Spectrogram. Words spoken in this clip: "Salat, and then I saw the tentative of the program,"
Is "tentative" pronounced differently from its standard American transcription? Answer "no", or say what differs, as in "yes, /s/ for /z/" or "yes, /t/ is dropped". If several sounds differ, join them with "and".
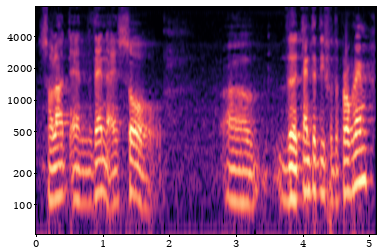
yes, /f/ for /v/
